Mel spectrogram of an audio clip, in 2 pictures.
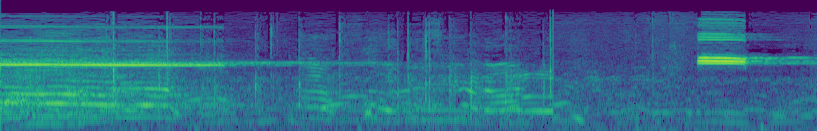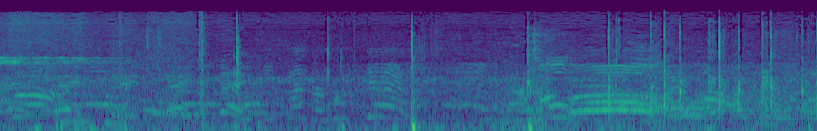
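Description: Referee's whistle: a long blast that ends about a second in, then a short sharp blast about three and a half seconds in, over players shouting across the pitch. A single sharp knock about six seconds in, the ball being kicked.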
